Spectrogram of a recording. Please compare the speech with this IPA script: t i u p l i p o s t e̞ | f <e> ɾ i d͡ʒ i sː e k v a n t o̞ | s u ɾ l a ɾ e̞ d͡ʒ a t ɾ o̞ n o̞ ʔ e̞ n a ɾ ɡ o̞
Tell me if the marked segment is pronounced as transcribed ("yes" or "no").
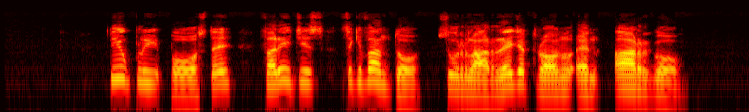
no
